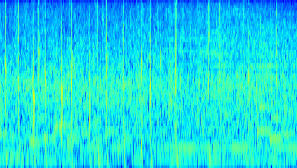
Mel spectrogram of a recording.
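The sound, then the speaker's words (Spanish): A studio audience gives sustained applause at a radio anniversary celebration. Dense, even clapping continues for the whole stretch at a steady, fairly loud level, with no clear speech over it. “A Matías Prats lo hemos aplaudido antes, pero nos apetece aplaudirle otra vez.”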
